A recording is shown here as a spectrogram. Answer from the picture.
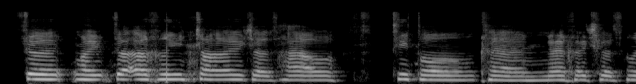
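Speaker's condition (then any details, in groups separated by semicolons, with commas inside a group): Moebius syndrome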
